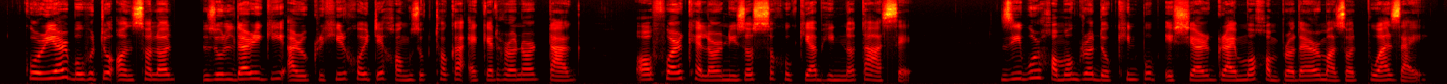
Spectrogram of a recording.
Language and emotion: Assamese, neutral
